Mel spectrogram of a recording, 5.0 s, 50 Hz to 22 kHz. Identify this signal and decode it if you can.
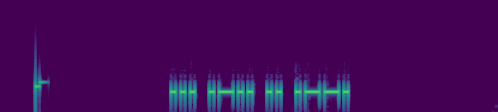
Morse code, heard as a keyed tone, about 25 wpm, 700 Hz. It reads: SLIP
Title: Four Letter Words - 25wpm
